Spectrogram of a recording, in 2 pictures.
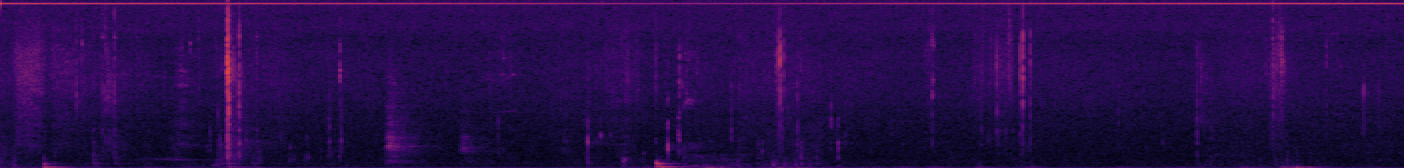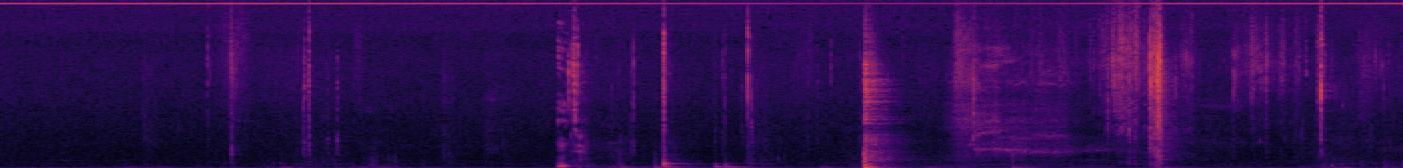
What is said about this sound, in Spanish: Me permiten otra vez un sorbo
